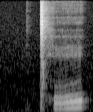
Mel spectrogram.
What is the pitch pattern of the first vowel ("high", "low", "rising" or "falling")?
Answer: rising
